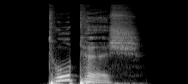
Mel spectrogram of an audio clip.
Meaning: topical (applied to a particular part of the body)
- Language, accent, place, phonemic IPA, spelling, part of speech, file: German, Germany, Berlin, /ˈtoːpɪʃ/, topisch, adjective, De-topisch.ogg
